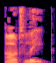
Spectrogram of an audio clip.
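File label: "outleap", British English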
